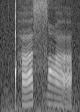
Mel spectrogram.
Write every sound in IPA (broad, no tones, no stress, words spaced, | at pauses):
ǃʰaszˤa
